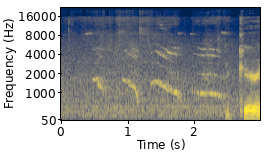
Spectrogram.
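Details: Brittany puppies at playtime in a training kennel, giving a run of thin, high whimpers that slide downward, several in a row, ending with a sudden louder burst of sound.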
